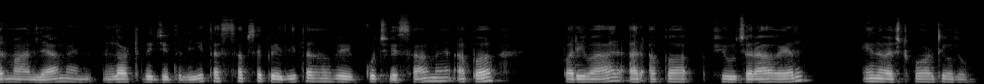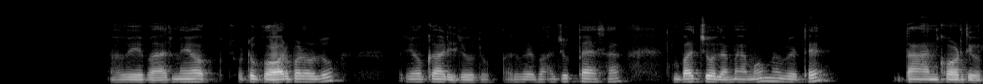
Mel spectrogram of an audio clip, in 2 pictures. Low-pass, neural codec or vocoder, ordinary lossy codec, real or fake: 10.8 kHz; none; none; real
